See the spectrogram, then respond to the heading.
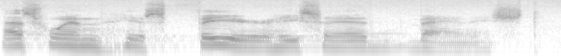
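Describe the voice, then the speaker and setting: A man's voice: mid-range voice, animated, takes it slowly, a little mellow, big-room sound, poor audio. A man preaching an evening sermon at a pulpit microphone, telling a story earnestly with frequent hesitant fillers. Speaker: pastor.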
